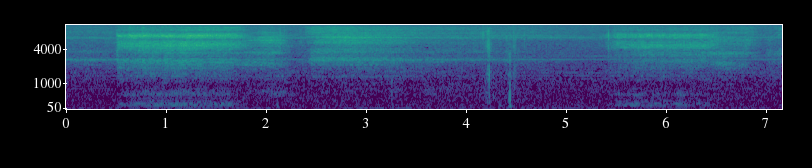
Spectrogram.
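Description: Hissing, rasping snores on breathing in, with quieter breaths out, over faint room noise.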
